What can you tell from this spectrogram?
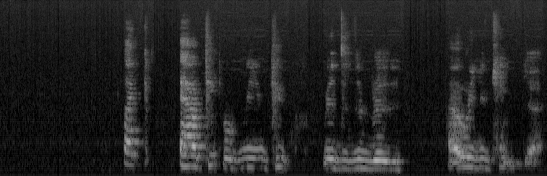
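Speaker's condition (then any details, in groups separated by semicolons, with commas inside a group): Cerebral palsy; speech affected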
